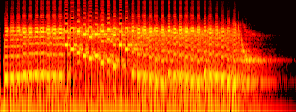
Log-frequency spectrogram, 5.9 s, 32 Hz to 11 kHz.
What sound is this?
robot chat
A 1950s robot enlightening its alien master on the virtues of time travel. or something.
50s, sci-fi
